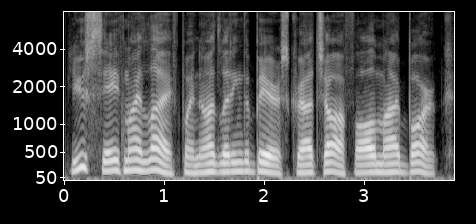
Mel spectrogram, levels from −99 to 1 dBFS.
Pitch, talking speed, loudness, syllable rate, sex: 155 Hz, 215 wpm, -14 LUFS, 4.2 syllables/s, male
